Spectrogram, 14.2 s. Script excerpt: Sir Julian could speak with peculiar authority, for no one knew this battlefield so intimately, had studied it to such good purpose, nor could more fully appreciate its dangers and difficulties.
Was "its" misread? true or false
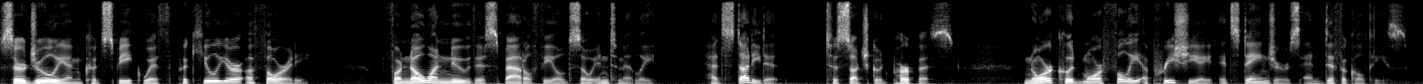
false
